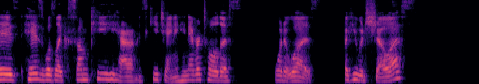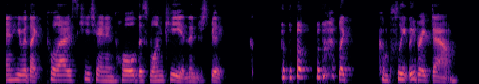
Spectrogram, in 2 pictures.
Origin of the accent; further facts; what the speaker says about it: Atlanta, Georgia, United States; Atlanta. Yeah.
